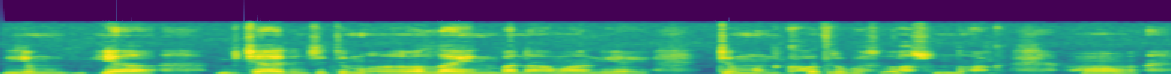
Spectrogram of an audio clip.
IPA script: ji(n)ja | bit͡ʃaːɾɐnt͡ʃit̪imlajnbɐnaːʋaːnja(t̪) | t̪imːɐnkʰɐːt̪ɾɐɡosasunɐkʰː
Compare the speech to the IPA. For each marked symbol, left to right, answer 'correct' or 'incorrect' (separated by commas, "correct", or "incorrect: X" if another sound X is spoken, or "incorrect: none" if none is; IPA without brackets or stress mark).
incorrect: m, incorrect: none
